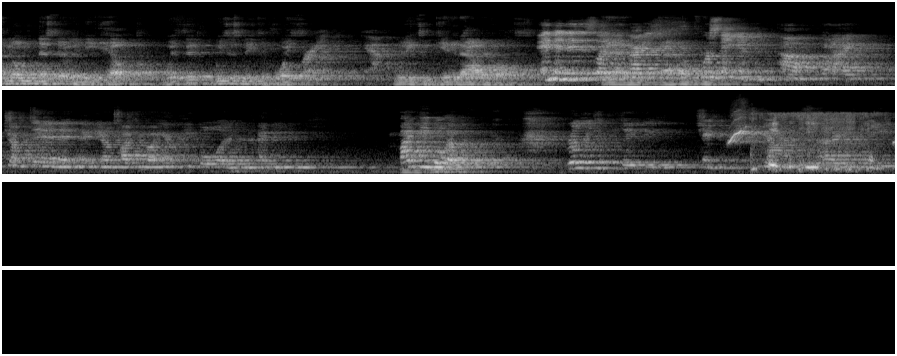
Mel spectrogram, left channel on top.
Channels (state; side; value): silent; right; digital silence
